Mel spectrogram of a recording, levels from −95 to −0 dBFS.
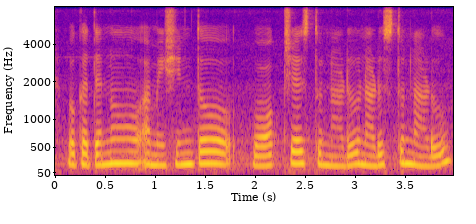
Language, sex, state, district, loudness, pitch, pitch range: Telugu, female, Andhra Pradesh, Krishna, -14 LUFS, 195 Hz, 185-210 Hz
